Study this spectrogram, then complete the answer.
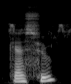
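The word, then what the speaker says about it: cashew: कैशू, कैशू, क्रू, श्रू, चू। SH CH R के बाद, जैसे CASH, इसके बाद में EW आया तो उच्चारण हो गया ऊ, कैशू।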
